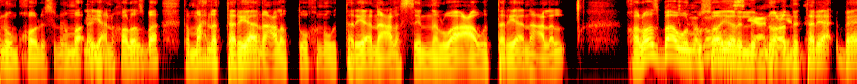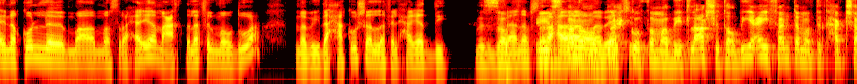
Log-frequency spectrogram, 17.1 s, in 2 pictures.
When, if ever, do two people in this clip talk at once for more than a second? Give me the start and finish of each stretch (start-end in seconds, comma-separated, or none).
6.8-8.0, 13.6-14.9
